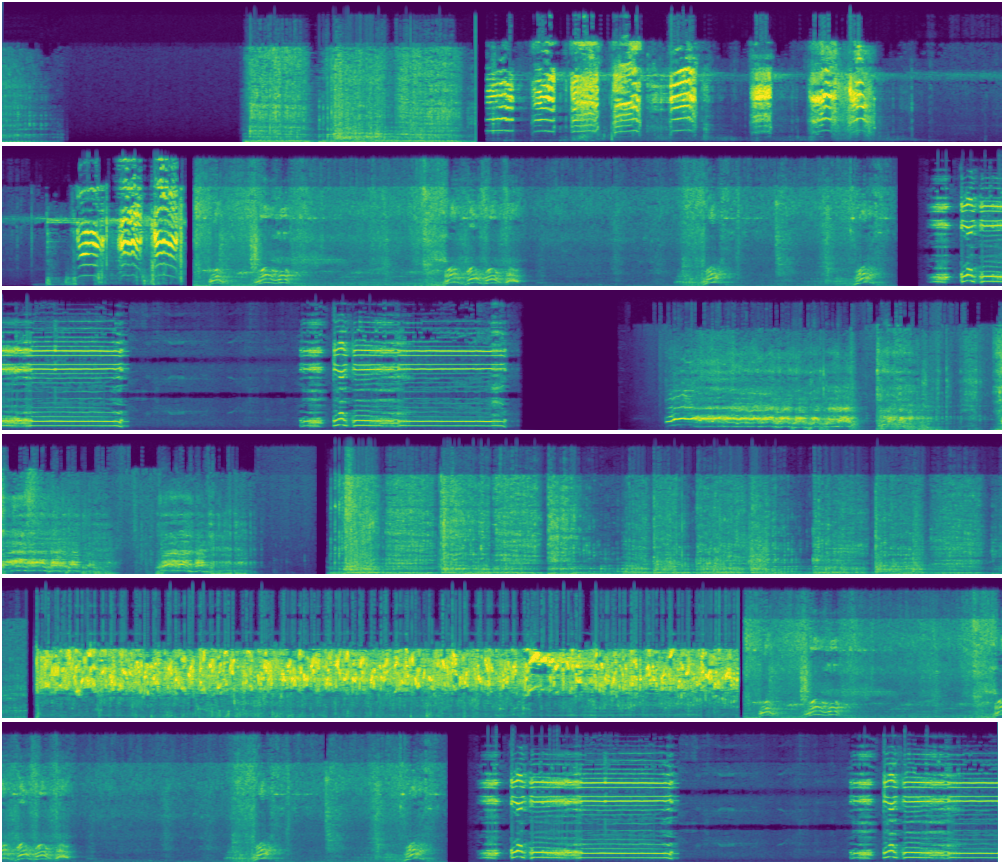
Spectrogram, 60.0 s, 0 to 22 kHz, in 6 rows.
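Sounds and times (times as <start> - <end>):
horses neighing: 26.7 - 32.6.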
